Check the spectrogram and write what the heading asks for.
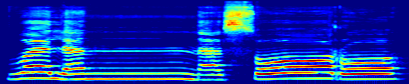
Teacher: نون مشدد غنہ ہے، صاد heavy 2 counts کا stretch, را ہیوی اور ساتھ میں 2 کاؤنٹس کا اسٹریچ.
